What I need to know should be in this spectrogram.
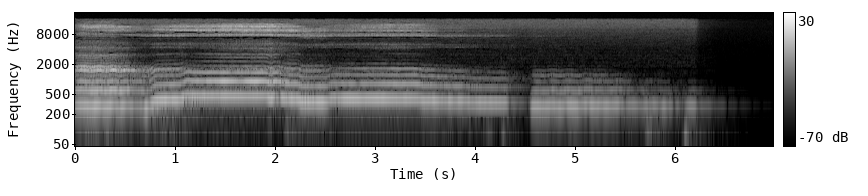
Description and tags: Female 'Ooh' Singing Voice (Cleaned with reverb by Erokia)
A female voice singing just a generic kind of'ooh':). Cleaned with reverb by Erokia!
